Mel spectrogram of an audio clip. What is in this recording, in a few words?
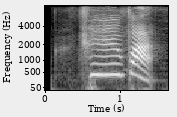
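"eat", Mandarin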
